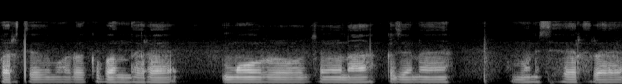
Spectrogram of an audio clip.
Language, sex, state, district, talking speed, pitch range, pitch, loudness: Kannada, male, Karnataka, Gulbarga, 95 wpm, 110-115 Hz, 110 Hz, -24 LUFS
